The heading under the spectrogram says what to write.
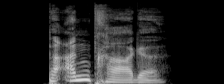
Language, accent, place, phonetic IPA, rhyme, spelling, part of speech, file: German, Germany, Berlin, [bəˈʔantʁaːɡə], -antʁaːɡə, beantrage, verb, De-beantrage.ogg
- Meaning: inflection of beantragen: 1. first-person singular present 2. first/third-person singular subjunctive I 3. singular imperative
